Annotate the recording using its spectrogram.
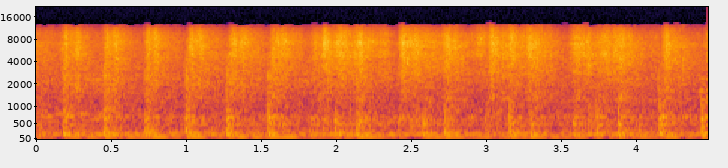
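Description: Danza music: a drum beating a steady, fast rhythm, with the dancers' rattles and sharp wooden clicks over it.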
